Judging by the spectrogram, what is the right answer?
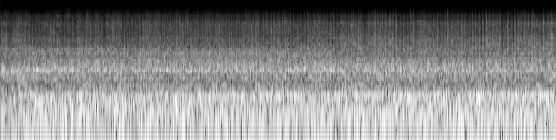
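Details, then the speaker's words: Carrier gas pack unit that wasn't heating, after a motor replacement: steady whirring hum with constant low drone and no knocks, scraping or speed changes; the motor runs smoothly. "That sounded lovely."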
